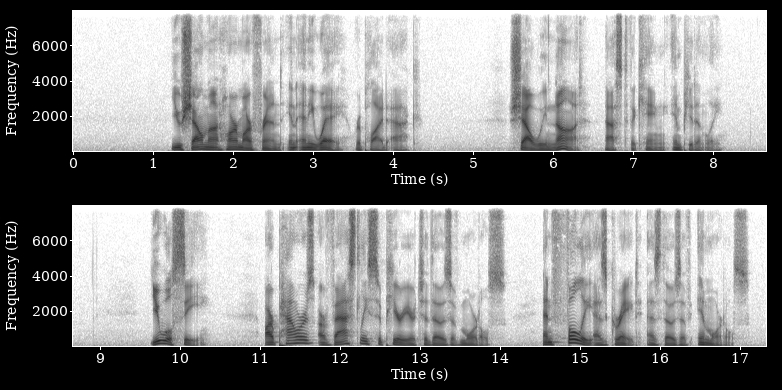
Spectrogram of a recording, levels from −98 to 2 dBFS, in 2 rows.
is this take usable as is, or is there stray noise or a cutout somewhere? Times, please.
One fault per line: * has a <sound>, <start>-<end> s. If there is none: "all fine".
all fine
